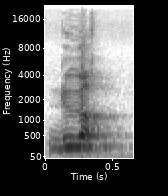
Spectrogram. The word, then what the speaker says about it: được: Ici, nous avons un D avec une barre horizontale au milieu. Et ça se prononce comme un D en français. Si le D n'avait pas cette barre horizontale, ça se prononce Z, comme un Z.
